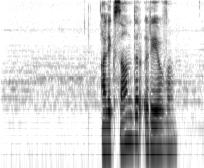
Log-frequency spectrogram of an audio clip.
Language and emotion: Russian, neutral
